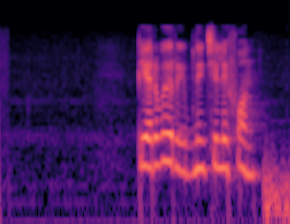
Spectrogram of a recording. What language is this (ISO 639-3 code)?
rus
